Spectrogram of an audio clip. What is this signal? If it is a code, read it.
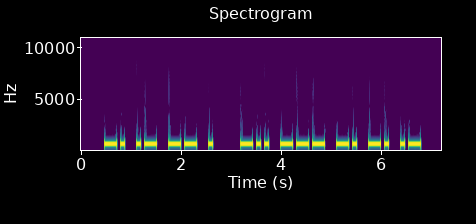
Morse code, heard as a keyed tone, about 15 wpm, 700 Hz. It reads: NAME DONNA
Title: Practice QSO - Exchange 1 - Beginning - 15wpm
